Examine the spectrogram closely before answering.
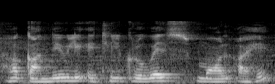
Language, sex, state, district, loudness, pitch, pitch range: Marathi, male, Maharashtra, Mumbai Suburban, -16 LUFS, 150 Hz, 140-155 Hz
